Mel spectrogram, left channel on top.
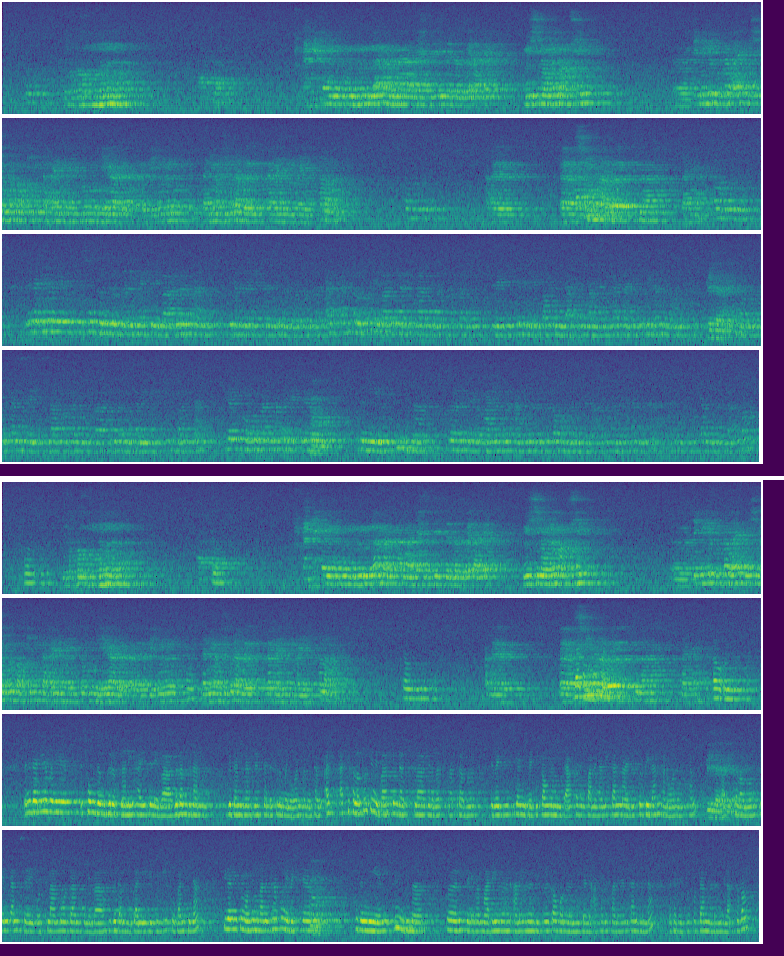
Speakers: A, on the right; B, on the right.
A: औ
B: बेफोरखौ
A: औ
B: नुनो मोनोमोन। <unintelligible>
A: औ
B: दानियाथ बेफोरखौ नुनो मोनला मानोना दानिया सब डिजिटेल जाजोबबाय दानिया मेसिनावनो बांसिन
A: औ
B: ओ टेकनिकेल जुग नालाय मेसिनावनो बांसिन दानाय लुनायखौ नुयो आरो आरो बे खौनो
A: औ
B: दानि मानसि फोराबो गाननाय-जोमनाय खालामो
A: औ नंगौ नोंथां
B: आरो ओ
A: दानिया
B: समफोराबो
A: माने
B: थोलाना दानिया
A: औ औ नंगौ नोंथां माने दानिया
B: औ
A: माने समजों गोरोबनानैहाय जेनेबा गोदान गोदान गोदान गोदान ड्रेस गाननो सोलोंबाय नङा होनबा नोंथां आथिखालावथ' जे-जेनेबा सेंग्रा सिख्ला जेनेबा सिख्लाफोराबो बेबायदि सिगांनि बायदि गावनो निजा आखाइजों बानायनानै गाननाय बेफोर गैला होनबा नङा नों थां
B: गैला
A: आथिखालाव
B: गैला
A: लंपेन्ट गान ओइ गस्ला मदार्न जेबा गोदान मुगानि बेफोर द्रेसखौ गानसै ना सिगांनि समाव जेनेबा नों नोंथाङा बुंनाय बायदिनो
B: औ
A: जोंनि उम बिमाफोर जेनेबा मादैमोन आनैमोन बेफोरो गाव गावनो निजानो आखाइजों बानायनानै गानोमोना नाथाय बेफोरखौ दा नुनो मोनला गोबां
